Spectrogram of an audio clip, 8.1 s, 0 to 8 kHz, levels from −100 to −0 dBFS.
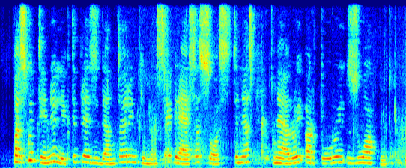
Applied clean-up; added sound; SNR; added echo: neural separator model SepFormer DNS4.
